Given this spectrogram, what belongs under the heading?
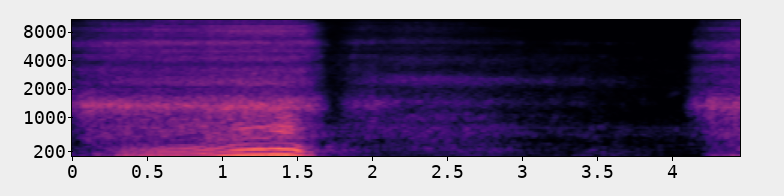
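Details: Woman snoring during a daytime nap, wondering whether she needs a CPAP mask: a loud, low, vibrating snore on the in-breath, a quiet out-breath, then the next snore starting; snoring.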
